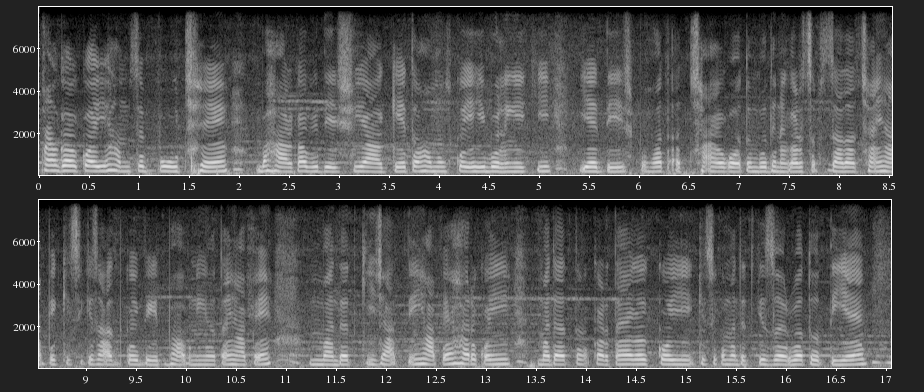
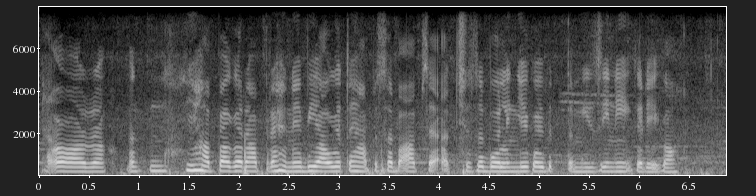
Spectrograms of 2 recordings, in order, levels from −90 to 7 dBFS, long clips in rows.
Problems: constant background noise, background conversations at intervals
